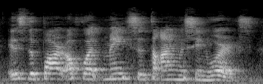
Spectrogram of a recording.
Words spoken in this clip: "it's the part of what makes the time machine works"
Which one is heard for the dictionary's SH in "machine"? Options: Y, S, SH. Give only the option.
S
